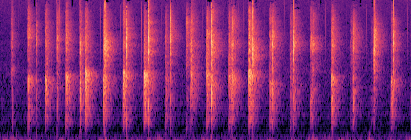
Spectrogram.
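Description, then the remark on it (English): A slow clap: steady, evenly paced hand clapping from a single source, about twenty crisp claps in a regular rhythm with nothing else heard. “Thanks for your slow clap.”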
